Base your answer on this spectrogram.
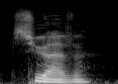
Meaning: smooth and graceful, polite, polished, suave
- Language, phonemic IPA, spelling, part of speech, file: French, /sɥav/, suave, adjective, Fr-suave.ogg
